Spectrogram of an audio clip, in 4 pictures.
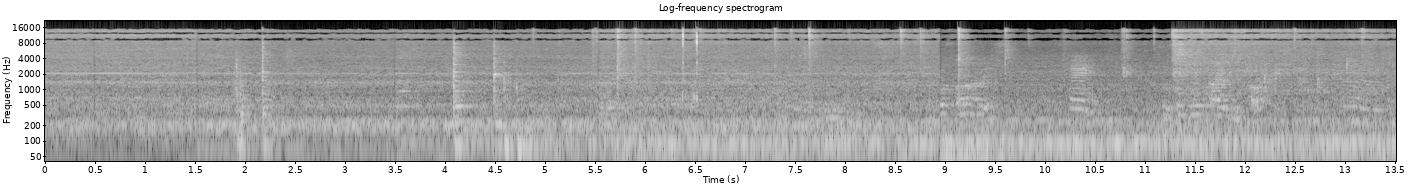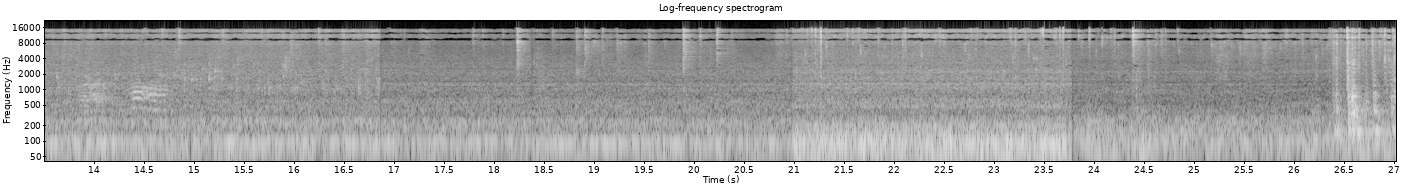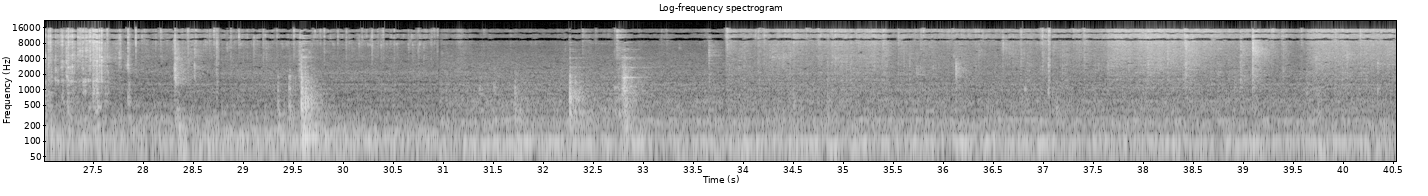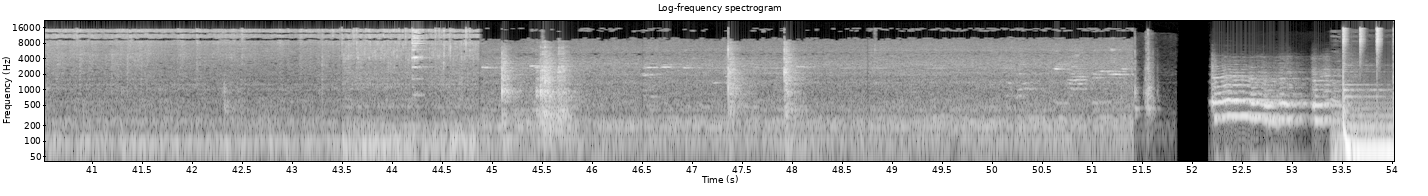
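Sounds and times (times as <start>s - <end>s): food sizzling in a frying pan: 11.2s - 26.5s, 33.8s - 44.9s
pan and utensils clinking: 43.6s - 45.9s.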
